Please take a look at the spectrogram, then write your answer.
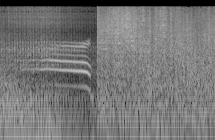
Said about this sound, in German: Es kracht und knallt aus allen Auspuffrohren. Liebe Zuschauer, ein brutales Motorengeräusch hat eine schwarze Wolke verursacht, die uns wie eine Explosion aus dem Auspuff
